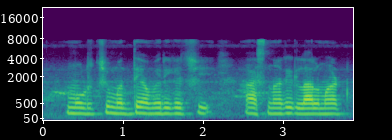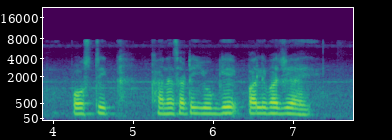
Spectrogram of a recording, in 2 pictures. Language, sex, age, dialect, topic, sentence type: Marathi, male, 25-30, Northern Konkan, agriculture, statement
